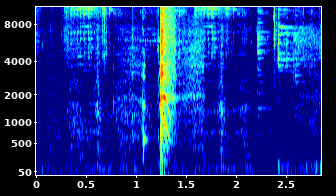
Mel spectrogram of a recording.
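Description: A metal lock clicks sharply.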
